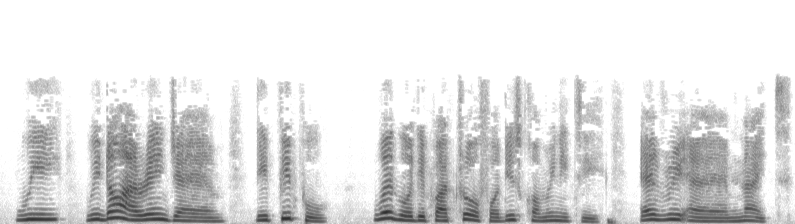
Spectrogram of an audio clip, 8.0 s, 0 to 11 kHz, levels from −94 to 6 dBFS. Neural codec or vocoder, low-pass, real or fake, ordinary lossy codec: codec, 16 kHz, 4 kbps, FreqCodec, smaller model; 7.2 kHz; fake; MP3, 32 kbps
